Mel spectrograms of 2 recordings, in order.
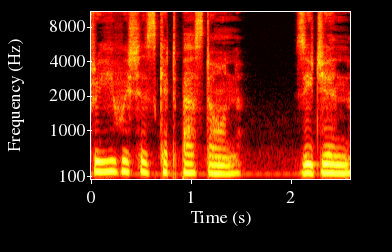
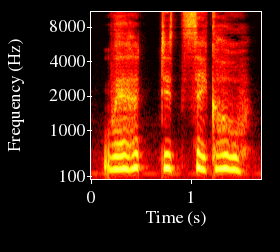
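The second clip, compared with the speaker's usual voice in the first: trembling, unsteady, shaky voice, pitched up; 7 semitones higher than usual. Narrator reads Gia's question to Aldine after the smoke clears: shaky voice. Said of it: "She asked in a shaky voice".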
